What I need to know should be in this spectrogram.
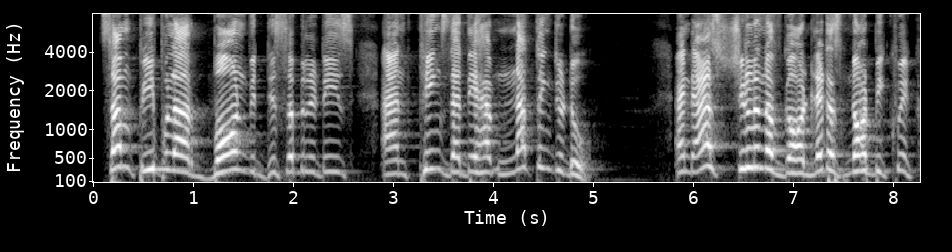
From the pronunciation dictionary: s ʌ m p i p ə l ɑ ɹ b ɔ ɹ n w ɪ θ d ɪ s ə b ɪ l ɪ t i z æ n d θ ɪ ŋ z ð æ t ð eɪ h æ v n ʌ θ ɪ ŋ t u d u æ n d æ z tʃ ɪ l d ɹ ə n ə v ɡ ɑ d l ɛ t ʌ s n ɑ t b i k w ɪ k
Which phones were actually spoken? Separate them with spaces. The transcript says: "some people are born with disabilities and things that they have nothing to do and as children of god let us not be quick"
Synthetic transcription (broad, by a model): s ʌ m p i p ə l ɑ ɹ b ɔ ɹ n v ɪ d ɪ s ə b ɪ l ɪ t i z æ n d t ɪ ŋ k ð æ t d eɪ h æ v n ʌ t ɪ ŋ t u d u æ n d æ z tʃ ɪ l d ɹ ə n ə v ɡ ɑ d l ɛ t ʌ s n ɑ t b i k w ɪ k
